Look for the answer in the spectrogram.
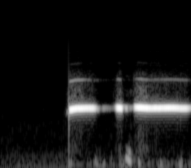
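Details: Pet black-headed caique whistling the Mickey Mouse March indoors: one clear, pure whistled note held steady for about a second, briefly broken by a short dip.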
